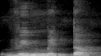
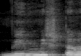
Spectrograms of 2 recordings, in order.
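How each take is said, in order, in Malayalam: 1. നടുവിലുള്ളത് ഇരട്ടിച്ച 'tta' ആയാണ് ഉച്ചരിക്കുന്നത്. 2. നടുവിലുള്ളത് 'shta' എന്ന സംയോഗമായാണ് ഉച്ചരിക്കുന്നത്. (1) "വിമ്മിട്ടം എന്നാ പറയേണ്ടത്" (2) "വിമ്മിഷ്ടം എന്നാണ് നമ്മൾ സാധാരണ പറയുമ്പോൾ പറയുന്നത്, പക്ഷെ അങ്ങനെയല്ല പറയേണ്ടത്"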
